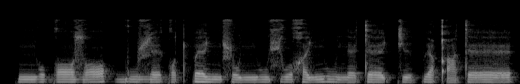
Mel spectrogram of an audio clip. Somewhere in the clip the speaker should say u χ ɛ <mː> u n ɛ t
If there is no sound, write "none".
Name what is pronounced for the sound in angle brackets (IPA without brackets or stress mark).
ɲ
